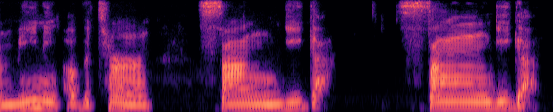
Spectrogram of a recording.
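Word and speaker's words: sag-giga: It's like the it's an interesting way to pronounce the. You don't have like sag like you would see it spelled. It makes the like the ing is a throat.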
